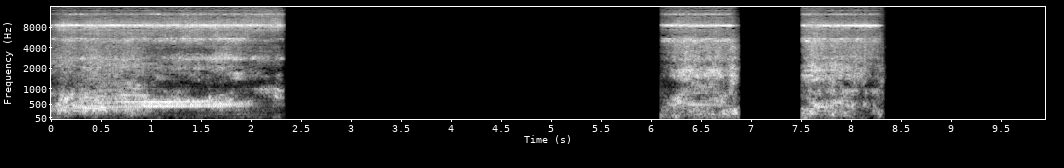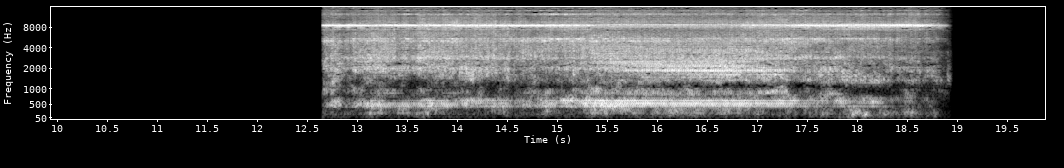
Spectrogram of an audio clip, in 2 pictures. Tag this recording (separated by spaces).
construction harsh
